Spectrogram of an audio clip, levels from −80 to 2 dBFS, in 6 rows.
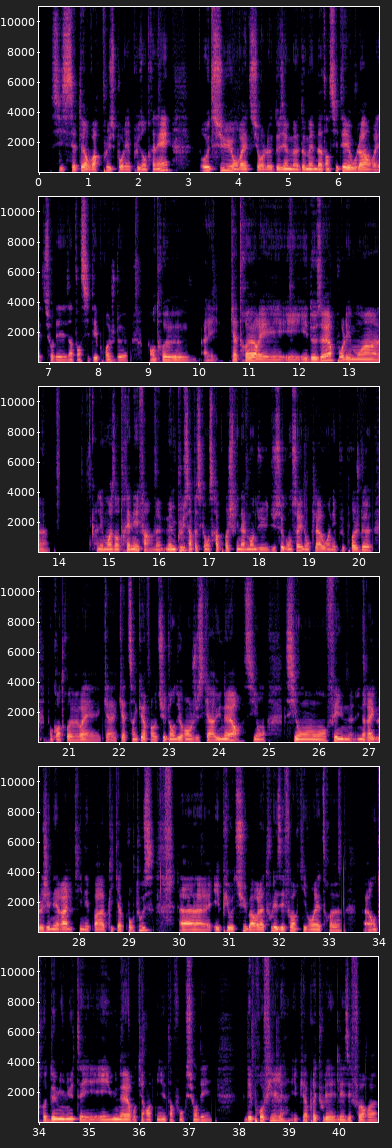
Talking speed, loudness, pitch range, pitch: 195 wpm, -19 LUFS, 100-115 Hz, 105 Hz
